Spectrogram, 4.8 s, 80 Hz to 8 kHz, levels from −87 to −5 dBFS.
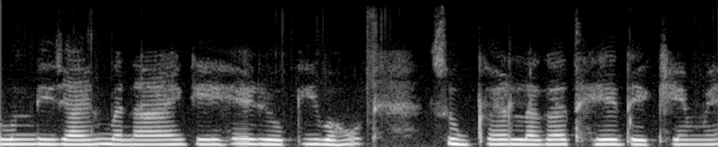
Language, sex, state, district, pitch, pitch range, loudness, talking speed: Chhattisgarhi, female, Chhattisgarh, Rajnandgaon, 245 Hz, 240-250 Hz, -14 LUFS, 160 wpm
